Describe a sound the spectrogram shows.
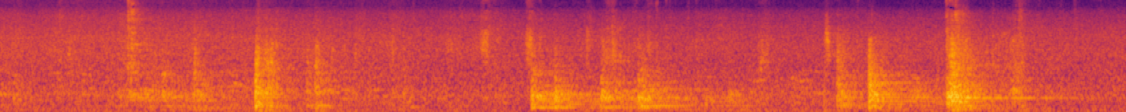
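Men talk to one another outdoors.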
